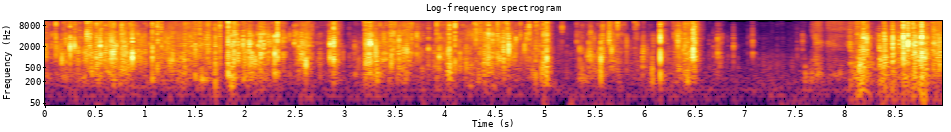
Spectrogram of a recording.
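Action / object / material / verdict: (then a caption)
scrape / glossy paper magazine pages / paper / none. Fingers with long nails crumple the thin pages of a glossy paper magazine. The result is dense, bright crinkling and crackling with almost no low end, coming in bursts with a near-silent pause around seven seconds before it resumes.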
